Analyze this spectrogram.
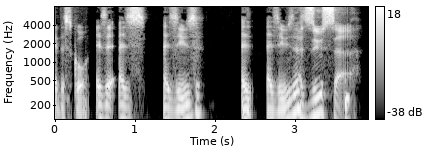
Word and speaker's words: Azusa: do you say the school is it as azuz azusa azusa wow i think it's literally the city so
